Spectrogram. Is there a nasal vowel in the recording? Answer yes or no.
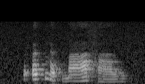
no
